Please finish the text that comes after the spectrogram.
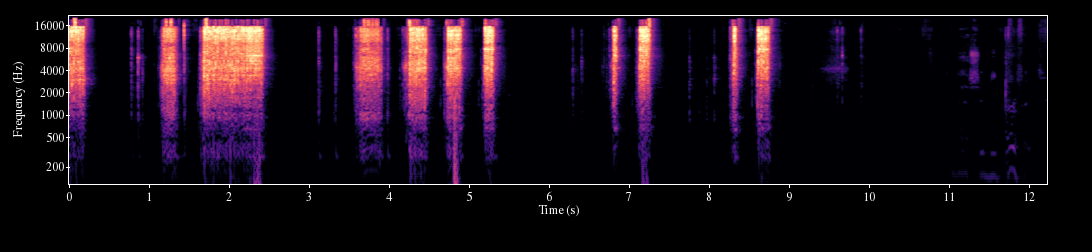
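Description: A socket ratchet wrench clicks in short bursts while an engine is being worked on, several separate runs of quick clicking separated by pauses, close and fairly loud, with faint handling noise near the end.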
